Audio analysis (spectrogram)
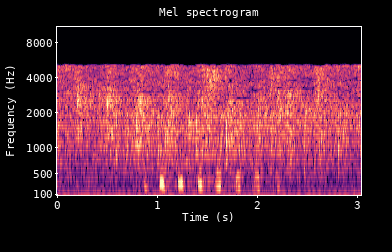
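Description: A crowd applauds steadily for about three seconds, a dense wash of clapping with a few murmured voices mixed in beneath it.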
